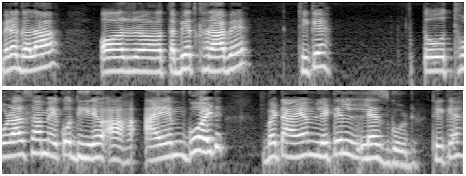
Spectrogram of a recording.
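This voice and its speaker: A woman speaks with a high pitch and ordinary pitch variation. Her pace is fairly slow, with long, frequent pauses. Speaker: online teacher. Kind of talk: online class lecture. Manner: speaking softly on purpose.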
